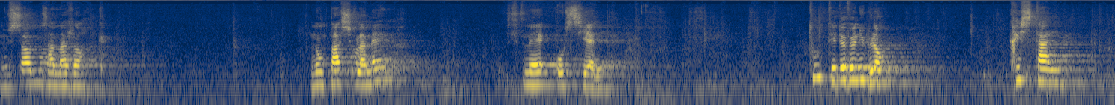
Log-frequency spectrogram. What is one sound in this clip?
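A man declaims loudly and dramatically in short bursts, in a reverberant space.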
